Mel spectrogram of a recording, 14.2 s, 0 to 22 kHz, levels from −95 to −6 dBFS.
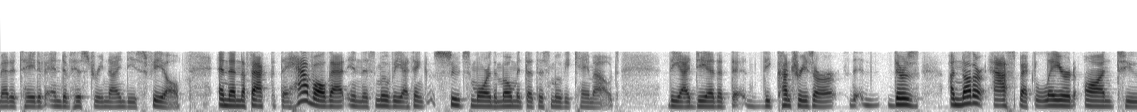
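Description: No technical faults can be heard in this recording.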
